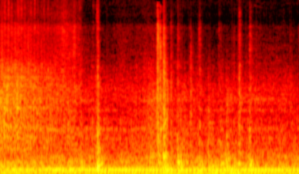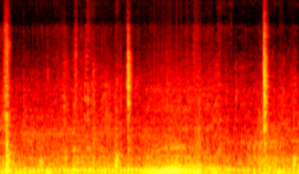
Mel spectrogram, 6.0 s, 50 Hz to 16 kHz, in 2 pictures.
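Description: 1977 Honda Civic CVCC's four-cylinder engine running, heard from inside the cabin as a steady low hum that swells briefly about five seconds in. A few sharp clicks sound at irregular intervals over it.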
